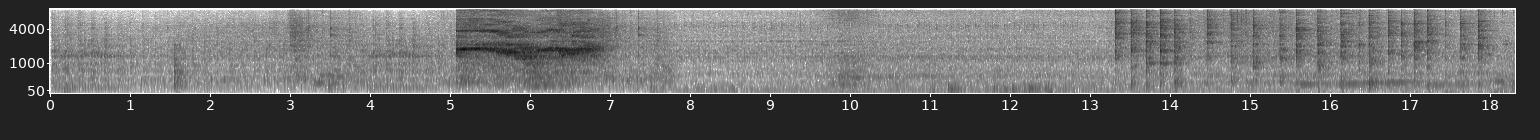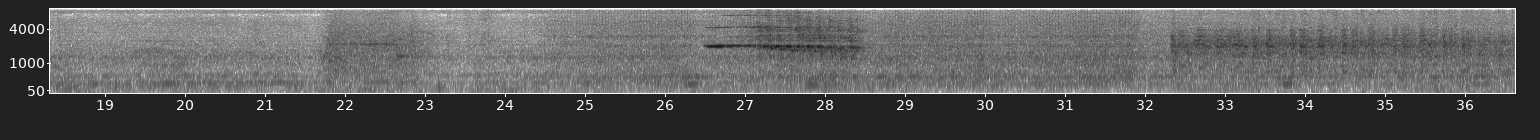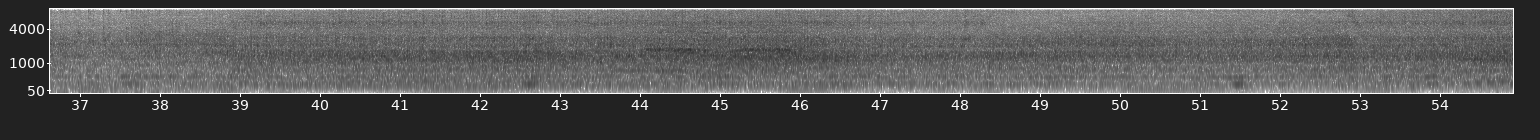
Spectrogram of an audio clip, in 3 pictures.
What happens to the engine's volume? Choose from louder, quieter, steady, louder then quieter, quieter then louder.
louder.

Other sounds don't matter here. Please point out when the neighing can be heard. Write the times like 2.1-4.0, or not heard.
5.0-6.9, 26.4-28.4, 44.0-46.0.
